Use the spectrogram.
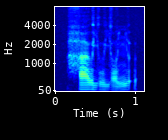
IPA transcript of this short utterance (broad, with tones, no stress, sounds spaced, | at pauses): h a˦ ʊ̯ j u˨ j ɔ˨ ɲ ʊ˦ ʔ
